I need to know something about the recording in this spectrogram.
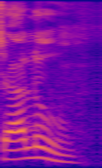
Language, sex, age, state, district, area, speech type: Sindhi, male, 30-45, Gujarat, Surat, urban, read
